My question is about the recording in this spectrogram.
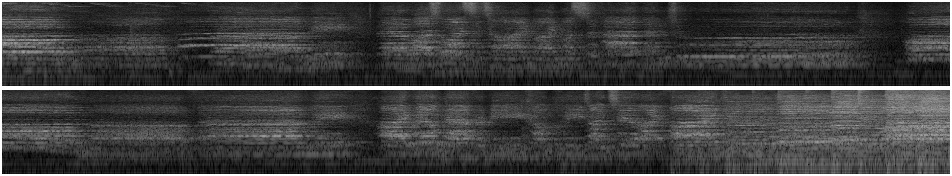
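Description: High school show choir of mixed voices singing a slow passage in phrases with short breaks between them, swelling louder near the end.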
